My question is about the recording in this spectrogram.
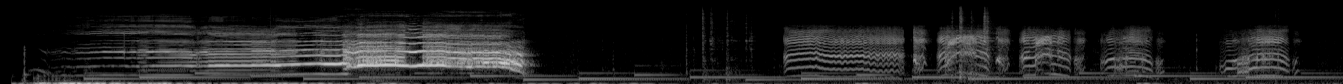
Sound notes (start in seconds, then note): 0.6 woman growling loudly; 7.8 baby crying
